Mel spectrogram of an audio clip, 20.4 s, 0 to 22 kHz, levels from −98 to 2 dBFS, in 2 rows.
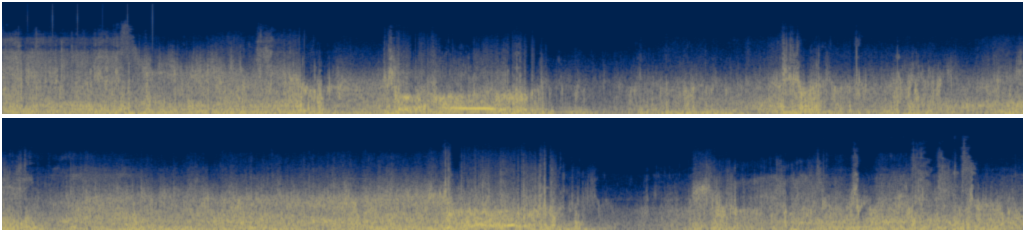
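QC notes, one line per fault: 0.0–1.5 s, resampler restarted on every block: regular ticks at 4 per second. The audio appears to have been converted in 250 ms blocks, with the converter restarting at each one. At every block edge it lacked the neighbouring samples and used silence or the wrong end of the block instead. Each edge therefore carries a small error, heard as a tick. The ticks ride on the signal. The upsampling points to a doubling of rate, such as 24 kHz to 48 kHz.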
